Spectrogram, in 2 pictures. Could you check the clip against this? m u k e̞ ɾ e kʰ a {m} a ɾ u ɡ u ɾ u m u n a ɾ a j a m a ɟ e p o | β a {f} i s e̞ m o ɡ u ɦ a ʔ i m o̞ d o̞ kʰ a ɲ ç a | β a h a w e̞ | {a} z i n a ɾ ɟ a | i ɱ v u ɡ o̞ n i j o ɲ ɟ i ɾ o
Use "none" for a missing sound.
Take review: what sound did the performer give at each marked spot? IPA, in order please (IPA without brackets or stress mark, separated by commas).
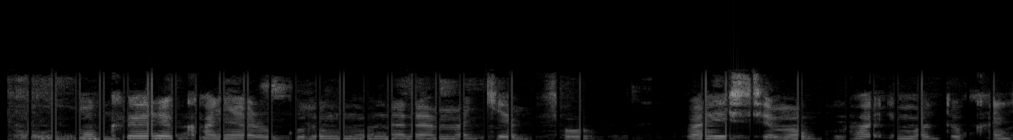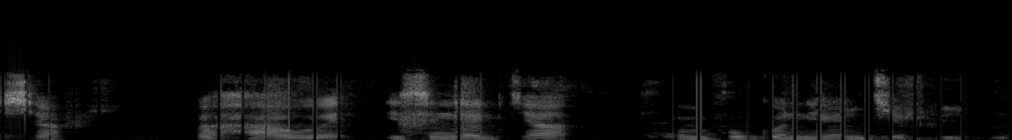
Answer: ɲ, h, i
